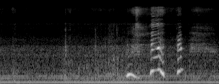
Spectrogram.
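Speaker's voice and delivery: airy, squeaky unvoiced laugh; breathless high laugh. Real, not acted. Owner cracking up as her poodle tries to talk, breathless laugh. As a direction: laugh helplessly at the dog.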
